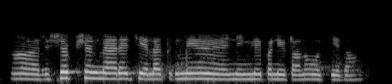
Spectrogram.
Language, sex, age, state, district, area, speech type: Tamil, female, 18-30, Tamil Nadu, Thanjavur, rural, conversation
